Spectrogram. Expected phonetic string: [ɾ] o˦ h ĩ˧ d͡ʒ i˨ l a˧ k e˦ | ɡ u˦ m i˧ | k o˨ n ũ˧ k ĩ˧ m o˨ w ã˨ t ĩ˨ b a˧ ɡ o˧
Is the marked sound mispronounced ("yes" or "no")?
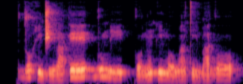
yes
